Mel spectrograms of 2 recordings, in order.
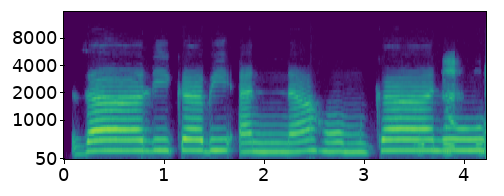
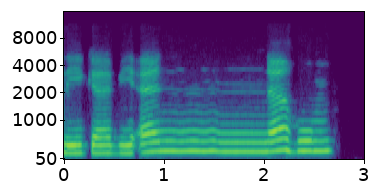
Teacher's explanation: Nun sabdu tu panjang sikit. Dengung. Panjang.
